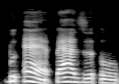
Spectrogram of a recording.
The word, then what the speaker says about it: basil: basil, basil, basil. z 발음인데요. 스펠링이 어떻게 되는지 볼까요? 혹은 basil 두 가지 발음 다 가능합니다. basil, basil. 자, s가 양쪽에 모음이 있게 되면 z 발음이 난 거죠.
